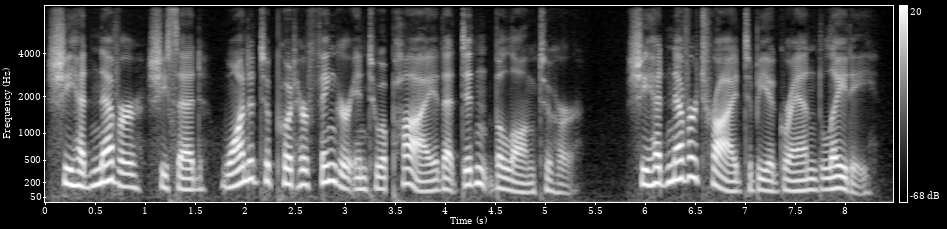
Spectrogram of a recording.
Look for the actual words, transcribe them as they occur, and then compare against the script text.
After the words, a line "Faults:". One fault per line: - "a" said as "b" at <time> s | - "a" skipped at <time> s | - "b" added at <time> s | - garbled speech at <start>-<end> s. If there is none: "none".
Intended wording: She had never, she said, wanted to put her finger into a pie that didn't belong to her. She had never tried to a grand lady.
She had never, she said, wanted to put her finger into a pie that didn't belong to her. She had never tried to be a grand lady.
Faults:
- "be" added at 7.1 s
